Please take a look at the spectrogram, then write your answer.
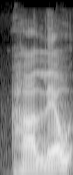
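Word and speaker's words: Hallel: Salmos 113 a 118 que são chamados de ralel egípcio ralel se escreve h a l l e l e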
